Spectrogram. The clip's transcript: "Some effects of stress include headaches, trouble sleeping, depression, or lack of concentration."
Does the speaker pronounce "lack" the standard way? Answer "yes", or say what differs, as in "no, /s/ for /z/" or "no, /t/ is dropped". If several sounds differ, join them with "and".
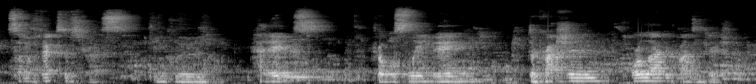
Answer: no, /k/ is dropped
